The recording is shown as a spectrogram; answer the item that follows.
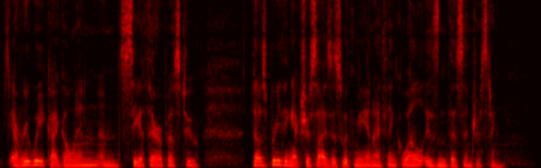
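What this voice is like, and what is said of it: Slightly strained, wonky voice. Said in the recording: “You can probably hear that my voice is a little wonky”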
